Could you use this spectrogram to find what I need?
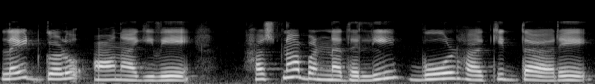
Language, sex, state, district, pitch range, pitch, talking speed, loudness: Kannada, female, Karnataka, Bangalore, 200-250 Hz, 220 Hz, 80 wpm, -13 LUFS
